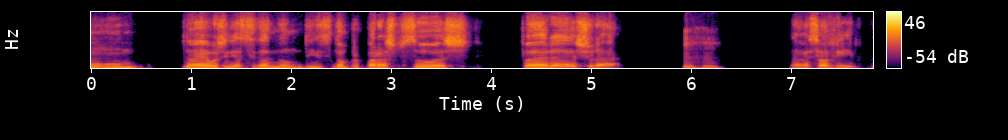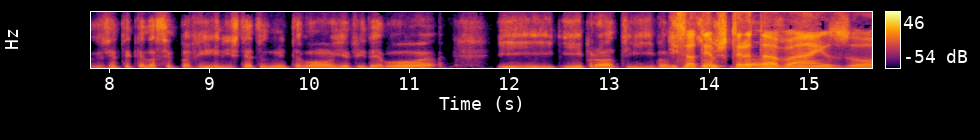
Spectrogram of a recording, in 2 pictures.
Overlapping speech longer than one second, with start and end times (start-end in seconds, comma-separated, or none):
13.6-14.8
